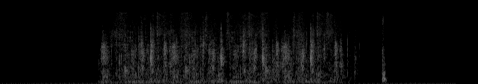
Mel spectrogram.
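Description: Paper pages rustle and flip in a book.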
